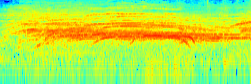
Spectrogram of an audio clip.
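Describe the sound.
A crowd screams and shouts at full throat, many voices overlapping in a dense, continuous roar with sharp high whoops, staying loud and steady throughout.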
